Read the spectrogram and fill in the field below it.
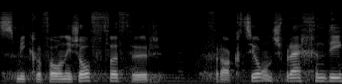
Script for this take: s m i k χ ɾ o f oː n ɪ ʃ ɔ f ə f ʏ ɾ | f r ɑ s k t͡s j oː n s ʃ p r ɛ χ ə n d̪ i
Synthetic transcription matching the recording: s m i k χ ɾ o f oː n ɪ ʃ ɔ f ə f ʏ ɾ | f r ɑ k t͡s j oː n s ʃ p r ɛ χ ə n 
